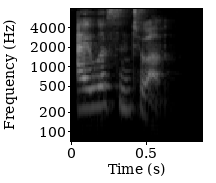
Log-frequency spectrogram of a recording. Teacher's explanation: The word them has the TH cut out, and instead you're saying I listen to them.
